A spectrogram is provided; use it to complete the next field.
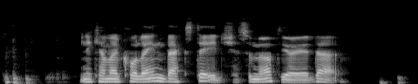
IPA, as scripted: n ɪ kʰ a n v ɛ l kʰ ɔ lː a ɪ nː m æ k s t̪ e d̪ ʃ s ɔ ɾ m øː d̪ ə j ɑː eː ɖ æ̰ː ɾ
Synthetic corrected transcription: n ɪ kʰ a n v ɛ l kʰ ɔ lː a ɪ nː b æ k s t̪ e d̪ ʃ s ɔ m øː t̪ ə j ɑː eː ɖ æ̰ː ɾ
